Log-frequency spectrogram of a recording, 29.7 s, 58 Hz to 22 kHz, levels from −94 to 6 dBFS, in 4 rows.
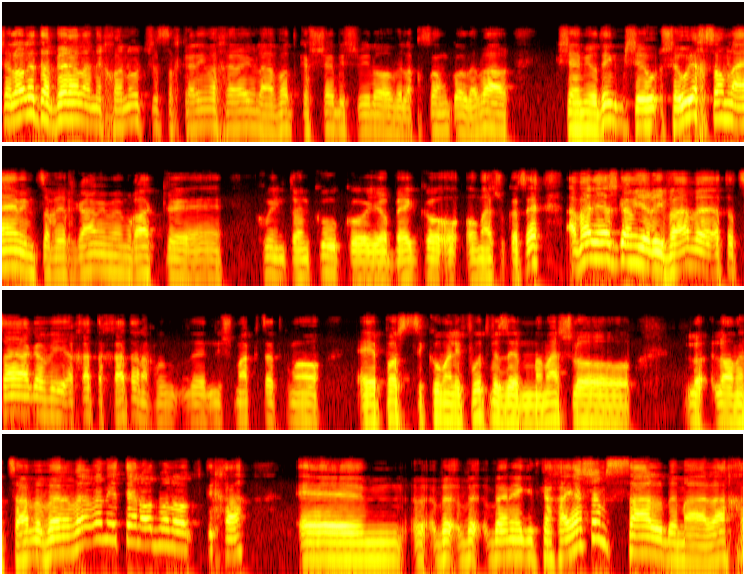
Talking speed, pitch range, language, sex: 155 wpm, 100-130 Hz, Hebrew, male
